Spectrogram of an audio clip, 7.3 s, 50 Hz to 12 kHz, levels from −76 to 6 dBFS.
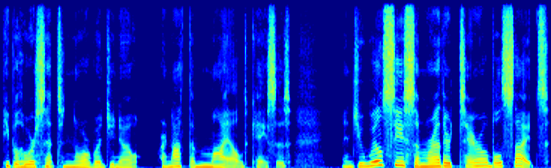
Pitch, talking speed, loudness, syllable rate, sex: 205 Hz, 180 wpm, -21 LUFS, 4.7 syllables/s, female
